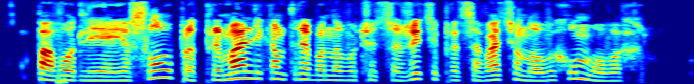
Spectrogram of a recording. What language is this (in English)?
Belarusian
